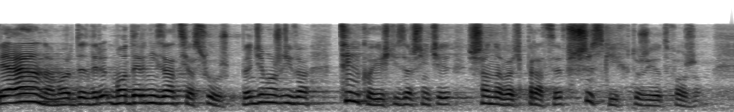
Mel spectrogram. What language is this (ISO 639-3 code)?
pol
